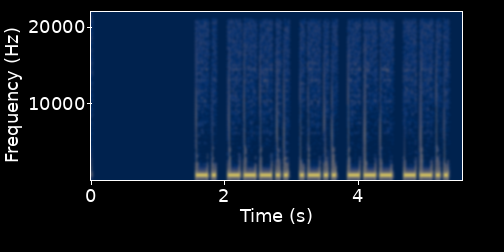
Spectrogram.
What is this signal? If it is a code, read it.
Morse code, heard as a keyed tone, about 20 wpm, 700 Hz. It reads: N8LOZ
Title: Speed Racing - USA 1x3 Call Signs 17wpm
